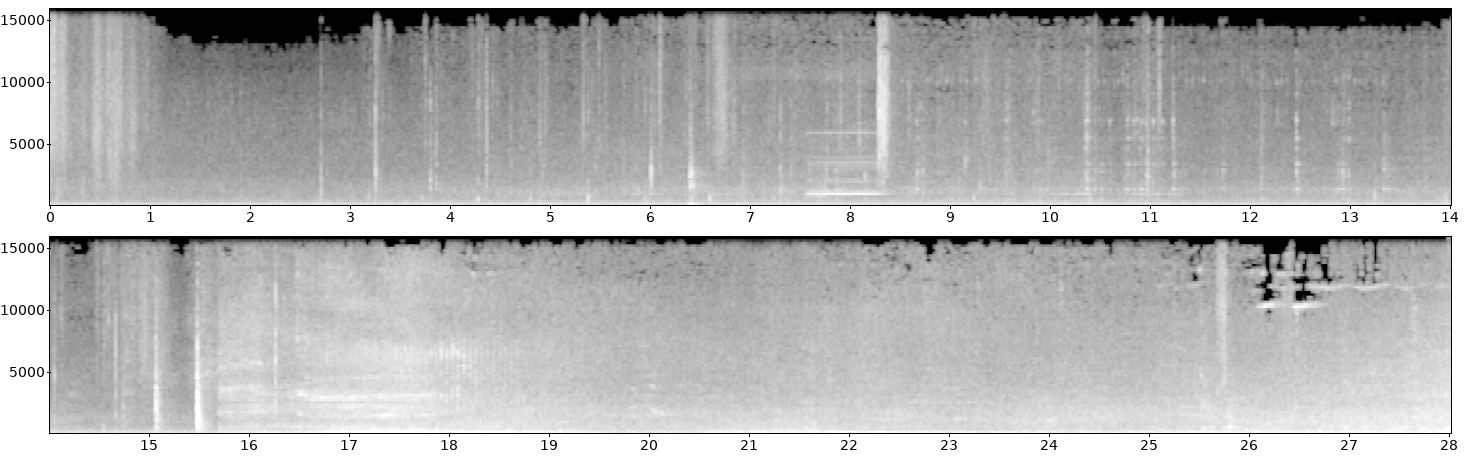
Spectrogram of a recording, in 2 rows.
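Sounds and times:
cars driving past: 15.6s - 28.0s.

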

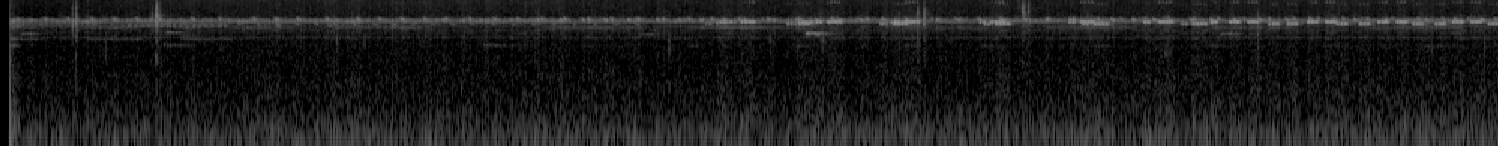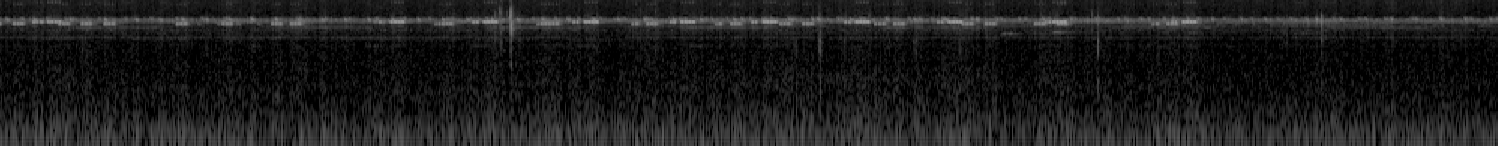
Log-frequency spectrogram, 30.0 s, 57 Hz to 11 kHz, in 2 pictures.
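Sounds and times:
insect chirps: 0.1s - 29.9s
faint sharp clicks: 1.5s - 1.8s, 9.0s - 9.4s, 19.9s - 20.2s.

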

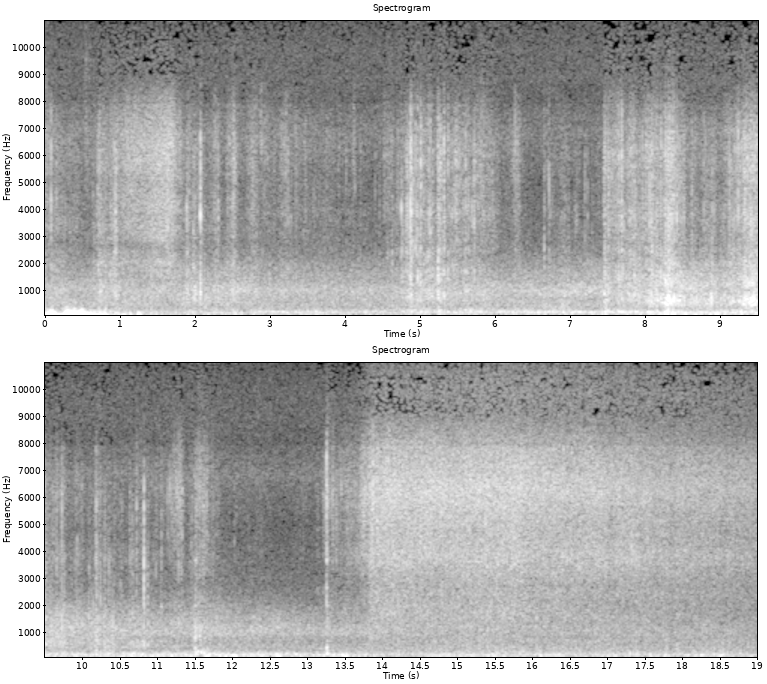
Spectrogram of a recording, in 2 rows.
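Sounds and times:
crackles and scuffs: 0.0s - 11.9s
wind rustling: 0.0s - 19.0s.

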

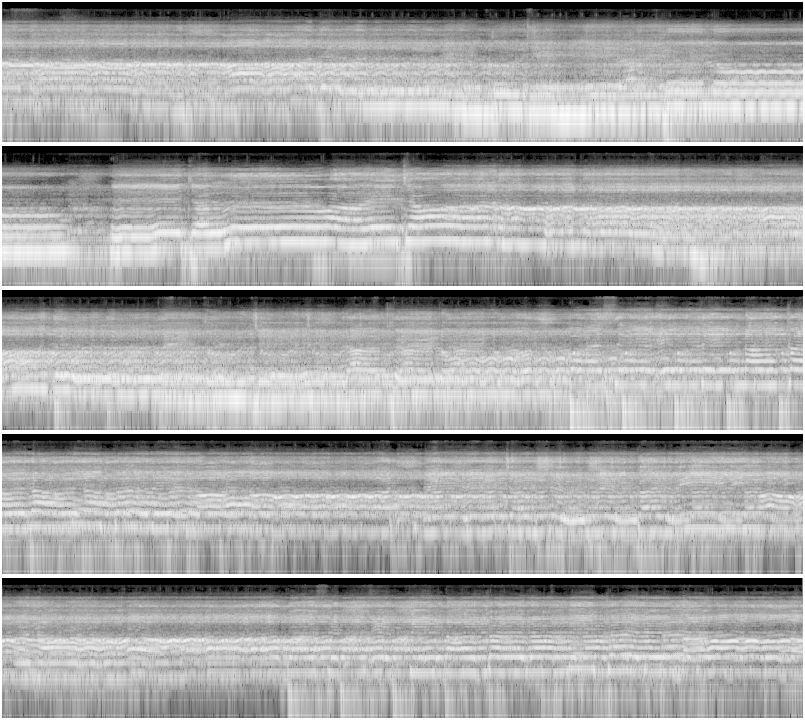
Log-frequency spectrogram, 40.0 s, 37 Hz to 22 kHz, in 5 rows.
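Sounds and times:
man singing devotional chant: 0.0s - 40.0s.

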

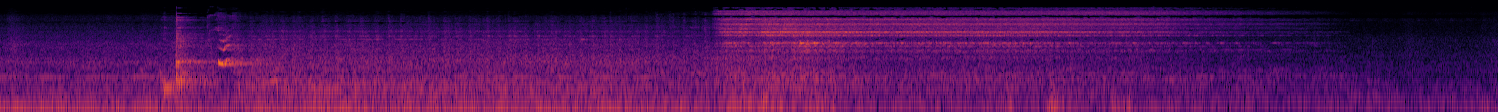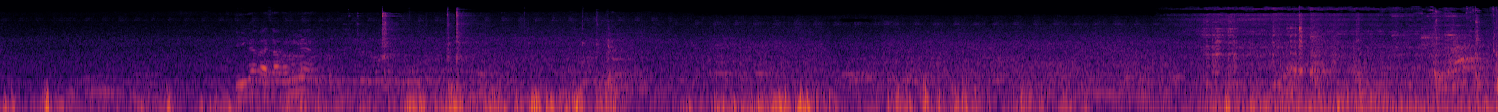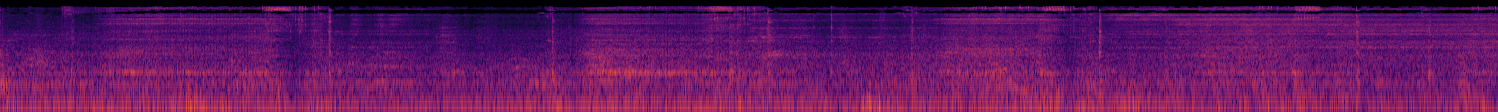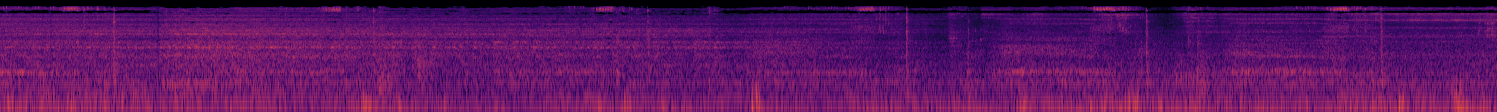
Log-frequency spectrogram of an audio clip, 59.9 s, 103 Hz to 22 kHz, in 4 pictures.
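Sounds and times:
drill press motor hum: 6.8s - 13.4s, 26.7s - 59.9s
drill bit scraping metal: 7.1s - 13.5s, 26.6s - 59.9s.

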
